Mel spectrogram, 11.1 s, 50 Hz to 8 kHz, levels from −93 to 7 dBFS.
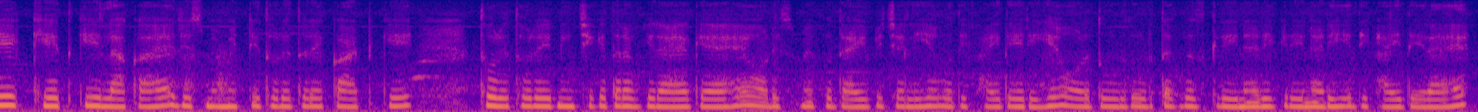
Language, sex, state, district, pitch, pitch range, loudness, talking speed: Hindi, female, Bihar, Jamui, 210 Hz, 205-220 Hz, -34 LUFS, 215 wpm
